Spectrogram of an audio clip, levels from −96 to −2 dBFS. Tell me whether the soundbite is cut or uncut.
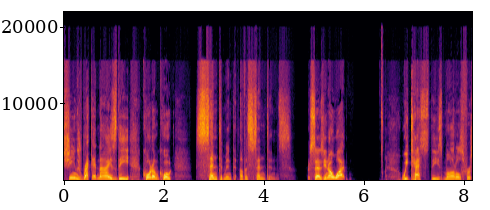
cut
